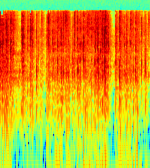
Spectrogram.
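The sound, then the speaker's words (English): A snack bag is opened, its plastic crinkling and rustling loudly and continuously for a few seconds in irregular bursts of crackle, with no voices. “As soon as I open the bag, just very potent.”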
